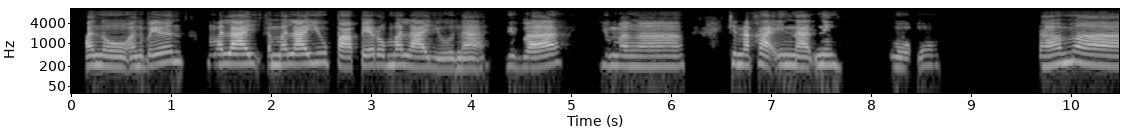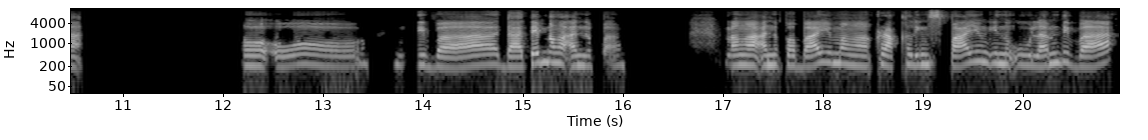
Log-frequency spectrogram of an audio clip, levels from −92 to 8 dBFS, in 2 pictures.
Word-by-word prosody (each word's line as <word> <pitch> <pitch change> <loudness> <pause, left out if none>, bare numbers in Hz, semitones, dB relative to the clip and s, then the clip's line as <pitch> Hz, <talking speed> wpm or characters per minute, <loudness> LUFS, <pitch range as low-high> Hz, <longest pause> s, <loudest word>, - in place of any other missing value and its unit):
ano, 200 -2 -2
ano 195 +1 -3
ba 215 - 0
yun, 265 +4 0 0.3
malay 230 +1 +6
ah, - - -6
"Malayo 230 +3 +3
pa, 190 -2 +5
pero 215 +1 0
malayo 190 -5 0
na." 175 -1 0 0.2
'Di 200 -1 -13
ba, 195 +5 +5 0.4
yung 210 0 -9
mga 205 -1 -2 0.8
kinakain 225 -1 +2
na 195 -1 +4
ni 220 0 -4 0.6
oo, 195 +3 -13 1.0
tama. 220 -2 +2 1.7
Oo, 205 0 -7 0.5
‘di 220 - -2
ba. 195 +4 +1
Dati 195 +3 +2
mga 260 -2 0
ano 205 0 -2
pa - - -9 1.1
mga 215 +1 +2
ano 215 +1 -1
pa 210 0 -7
ba 195 0 +3
yung 255 -1 -6
mga 210 -3 -4
cracklings 225 +3 -1
pa 200 +3 +3
yung 275 0 -7
inuulam 220 -2 -4
'di 260 -1 -6
ba? 195 +1 +3
215 Hz, 110 wpm, -25 LUFS, 200-230 Hz, 1.7 s, malay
